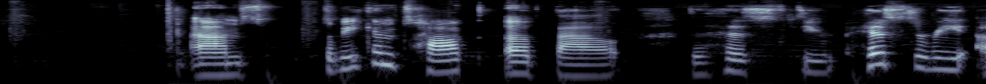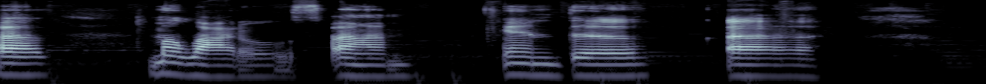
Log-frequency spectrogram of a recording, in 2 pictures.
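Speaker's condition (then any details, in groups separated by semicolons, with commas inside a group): No condition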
